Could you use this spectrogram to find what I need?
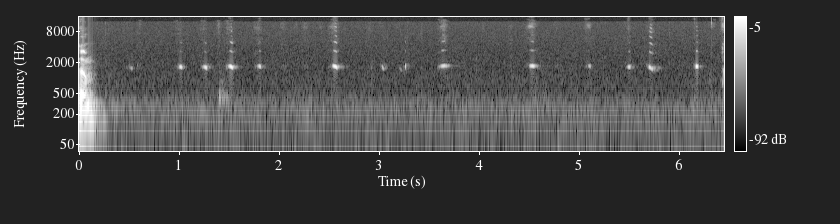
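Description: A marker squeaks in short taps on a glass board.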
